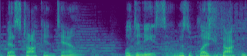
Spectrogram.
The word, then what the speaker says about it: Denice: name is spelled d-e-n-i-c-e it's denise with a c gary g-a-r-y pandel pias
